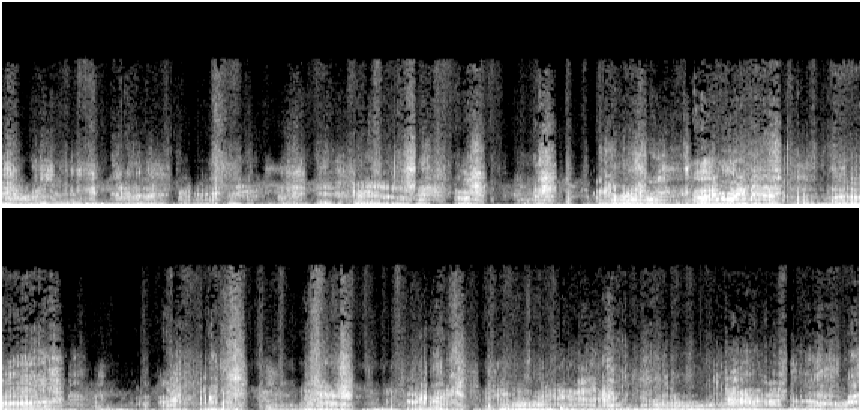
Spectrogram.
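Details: Staffordshire bull terrier at play with a tyre, keeping up a rough, low growl broken by short gaps and bursts, mixed with bumps and scraping of the tyre.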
